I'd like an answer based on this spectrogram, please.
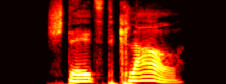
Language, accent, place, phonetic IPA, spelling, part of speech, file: German, Germany, Berlin, [ˌʃtɛlst ˈklaːɐ̯], stellst klar, verb, De-stellst klar.ogg
- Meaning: second-person singular present of klarstellen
